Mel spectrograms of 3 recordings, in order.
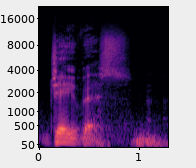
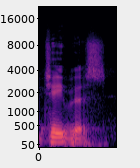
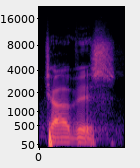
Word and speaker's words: Jabez: na lang hindi kayo Javis, Jabis kayo. Yung iba naman Chavis. No, in the Bible they pronounce it like Javis.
